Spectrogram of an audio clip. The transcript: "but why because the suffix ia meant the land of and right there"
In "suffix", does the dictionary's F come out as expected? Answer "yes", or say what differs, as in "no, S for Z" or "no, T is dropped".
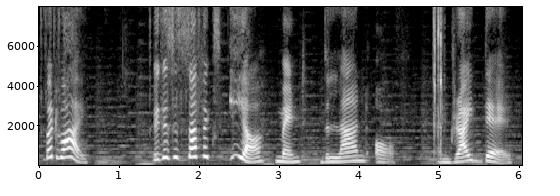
yes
